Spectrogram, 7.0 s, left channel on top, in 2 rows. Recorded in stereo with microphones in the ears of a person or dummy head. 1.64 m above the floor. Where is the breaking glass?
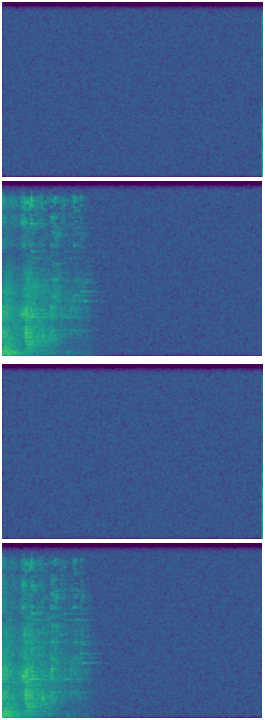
Centre (ahead or behind), 8 m.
